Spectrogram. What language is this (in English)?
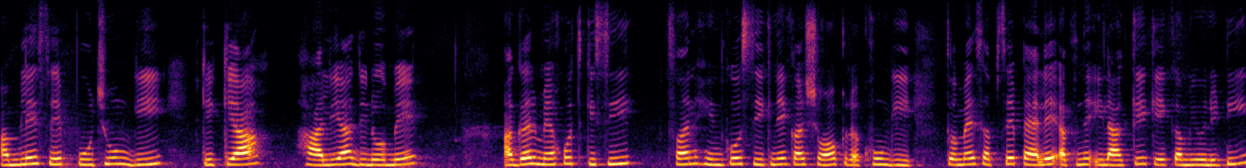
Urdu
